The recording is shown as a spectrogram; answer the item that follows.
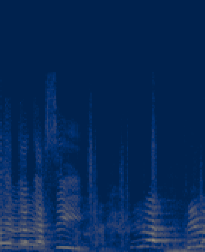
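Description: Children shouting and cheering excitedly in high-pitched voices, with a short dull thump near the end.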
